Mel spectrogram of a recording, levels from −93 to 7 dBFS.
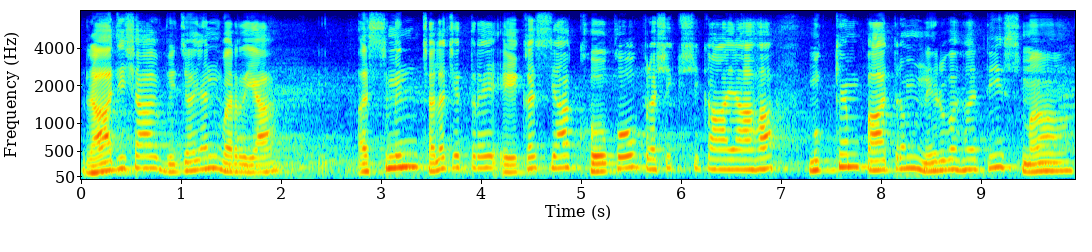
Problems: constant background noise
